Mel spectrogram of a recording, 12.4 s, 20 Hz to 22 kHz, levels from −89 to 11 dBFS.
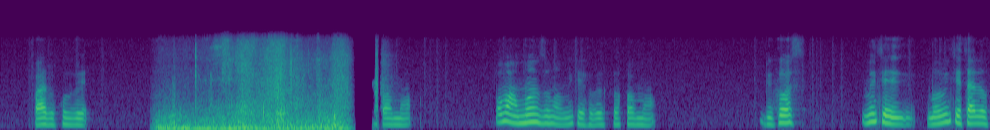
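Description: Echo leak at 2.13 to 2.21 s: a faint copy of the speech returns 262 ms late, about 25 dB below it. This is likely loudspeaker sound that the echo canceller failed to remove and sent back.

Speech suppressed in double talk follows from 2.2 to 4.7 s. The speech dips and breaks up for roughly two seconds in total, falling by as much as about 40 dB. The likely cause is the canceller turning down both talkers at once.

A second echo leak at 4.67 to 4.93 s is louder, about 15 dB below the speech, and arrives 278 ms late.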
